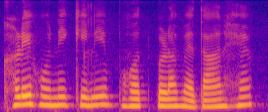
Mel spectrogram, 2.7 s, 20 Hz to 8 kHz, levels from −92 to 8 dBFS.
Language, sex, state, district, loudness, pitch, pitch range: Hindi, female, Punjab, Fazilka, -15 LUFS, 215 Hz, 190-220 Hz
